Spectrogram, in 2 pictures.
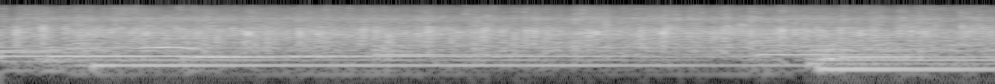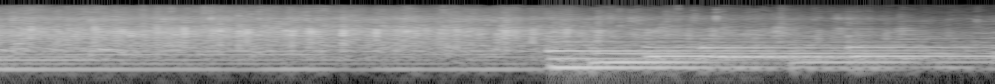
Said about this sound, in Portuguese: Você pode aplaudir em nome de Jesus.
